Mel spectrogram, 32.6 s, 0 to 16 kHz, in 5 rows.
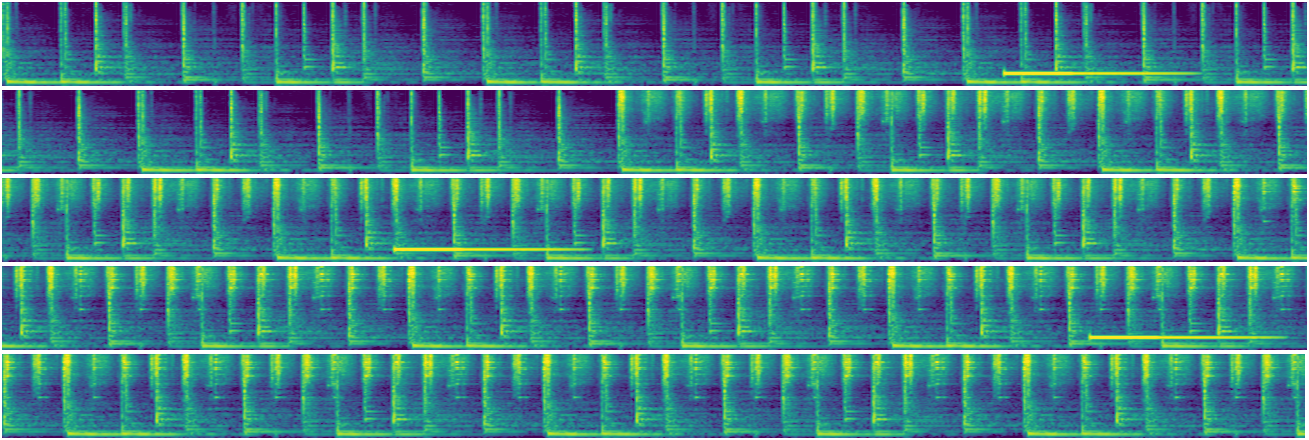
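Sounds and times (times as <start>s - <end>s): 
African drums: 0.0s - 32.6s.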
